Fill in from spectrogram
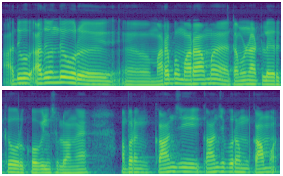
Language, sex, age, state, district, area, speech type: Tamil, male, 18-30, Tamil Nadu, Viluppuram, urban, spontaneous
